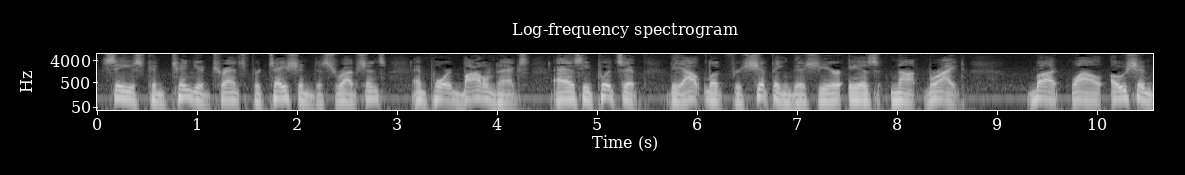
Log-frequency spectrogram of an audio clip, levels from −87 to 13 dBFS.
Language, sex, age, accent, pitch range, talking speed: English, male, 50-69, American, 95-115 Hz, 130 wpm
